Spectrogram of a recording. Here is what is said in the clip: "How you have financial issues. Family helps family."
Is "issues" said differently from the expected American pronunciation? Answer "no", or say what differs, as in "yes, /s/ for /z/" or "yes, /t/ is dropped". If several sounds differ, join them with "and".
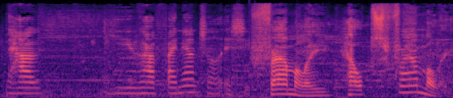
yes, /z/ is dropped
